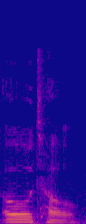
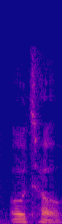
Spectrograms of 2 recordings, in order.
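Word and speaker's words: אֹתוֹ: Third masculine singular is oto. Now here we have our aleph tav, which we're familiar with, et, but with an o class vowel in the first syllable, and then a spiranted tav, oto.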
